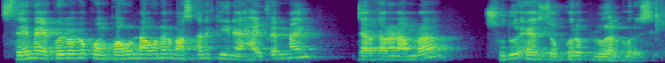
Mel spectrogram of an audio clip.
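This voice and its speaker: A man teaching English grammar in Bengali, reading the English example sentences slowly and asking questions that he answers himself. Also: a little high, pushed and bright. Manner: asks rhetorical questions, then answers them. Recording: echoey room.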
